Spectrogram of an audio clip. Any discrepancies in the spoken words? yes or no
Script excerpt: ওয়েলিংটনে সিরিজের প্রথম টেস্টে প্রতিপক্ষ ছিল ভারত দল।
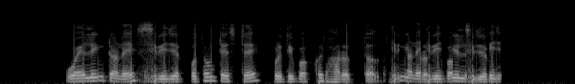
yes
